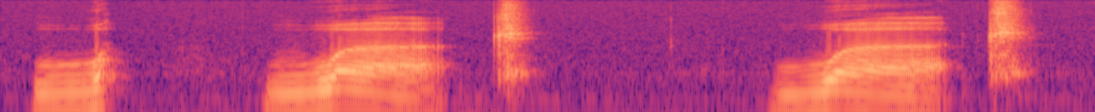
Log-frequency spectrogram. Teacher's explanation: the mouth is relaxed the tongue just floats in the middle of the mouth that's a more relaxed version of it so now try it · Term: long vowel sound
